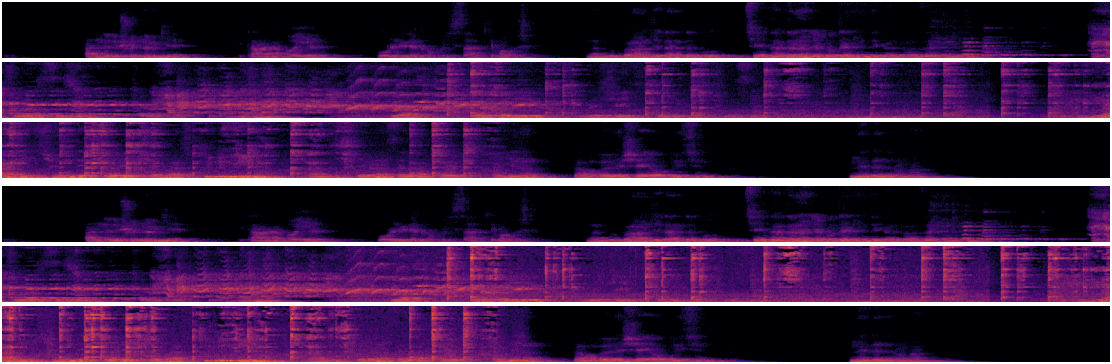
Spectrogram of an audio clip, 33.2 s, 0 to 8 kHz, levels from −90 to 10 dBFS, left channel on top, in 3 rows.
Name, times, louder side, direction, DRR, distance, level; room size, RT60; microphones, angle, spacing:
voice 1, 0.8-1.8 2.5-3.2 3.7-5.3 10.9-13.4, right 1 dB, 25° left, -2 dB, 2.6 m, -47 dB
voice 2, 1.4-1.7 5.8-9.8 11.1-12.0 13.3-13.9 15.0-16.5 16.8-18.7 19.5-20.3 21.8-27.6 27.9-29.2 30.6-31.4, equal, ahead, -5 dB, 2.3 m, -38 dB
sound 1, 9.2-16.8, right 2 dB, 25° right, 1.3 m, -43 dB
sound 2, 14.4-27.3, right 12 dB, 70° right, 0.6 m, -32 dB
9.2 x 8.0 x 3.5 m, 0.66 s
head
